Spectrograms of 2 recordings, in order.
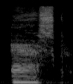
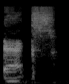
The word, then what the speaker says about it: ask: And for the love of God, the word is ask. Ask. Ask me a question. I'm an open book. Not axe.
